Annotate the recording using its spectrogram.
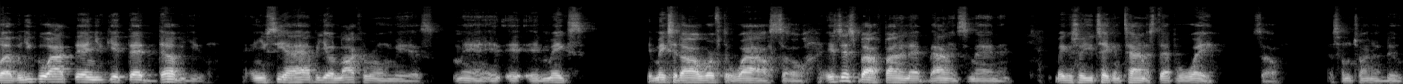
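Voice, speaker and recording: A relaxed man with an American accent, fairly low in pitch, at a fairly quick pace, with ordinary pitch variation and big swings in loudness. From Chicago, South Side. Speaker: team owner and coach in an online football league. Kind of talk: casual interview. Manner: relaxed, conversational with many fillers.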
